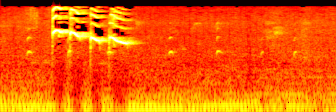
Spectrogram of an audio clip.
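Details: A greater green leafbird sings a short descending run of whistled notes, sliding from high to lower pitch, followed by faint scattered chips over low background hum.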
